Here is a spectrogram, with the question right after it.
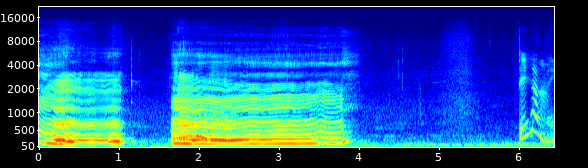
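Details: Basset Hound vocalizing while asking for hugs: a wavering harmonic howl, a pause, then a longer sustained moaning groan about two seconds long, ending with a short high whine.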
